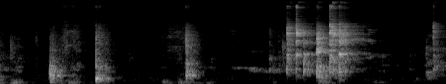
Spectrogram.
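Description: A spoon scrapes and clinks against a pot as crayfish and ogiri are stirred into ogbono soup, giving several short metallic knocks and a longer scraping burst, close and fairly loud.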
